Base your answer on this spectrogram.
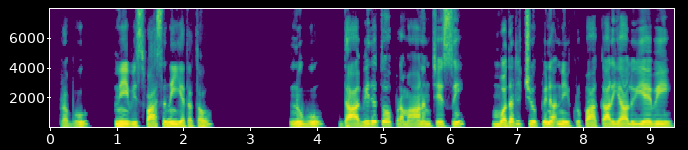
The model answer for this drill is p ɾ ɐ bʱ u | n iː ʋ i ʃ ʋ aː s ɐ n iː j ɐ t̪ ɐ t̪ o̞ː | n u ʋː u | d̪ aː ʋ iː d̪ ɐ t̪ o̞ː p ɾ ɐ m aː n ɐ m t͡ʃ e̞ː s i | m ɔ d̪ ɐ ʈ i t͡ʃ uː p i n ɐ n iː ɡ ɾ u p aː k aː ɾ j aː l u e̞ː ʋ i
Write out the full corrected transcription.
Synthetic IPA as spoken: p ɾ ɐ bʱ u | n iː ʋ i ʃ ʋ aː s ɐ n iː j ɐ t̪ ɐ t̪ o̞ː | n u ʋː u | d̪ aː ʋ iː d̪ ɐ t̪ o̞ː p ɾ ɐ m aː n ɐ m t͡ʃ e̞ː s i | m ɔ d̪ ɐ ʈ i t͡ʃ uː p i n ɐ n iː k ɾ u p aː k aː ɾ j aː l u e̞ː ʋ i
